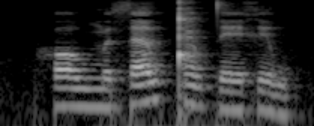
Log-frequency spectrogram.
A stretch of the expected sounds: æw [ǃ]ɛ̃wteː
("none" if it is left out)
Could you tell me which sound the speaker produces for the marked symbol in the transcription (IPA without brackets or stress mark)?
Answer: ǃ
